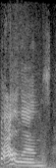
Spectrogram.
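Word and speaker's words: Alemz: now it says Almes, but on Wikipedia it's Alams. I swear, we're not trying to pronounce it wrong, but she totally changed it.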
